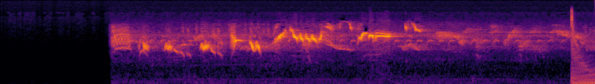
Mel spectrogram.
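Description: Birds chirping in a quick, busy series of short twittering calls, starting about a second in after a moment of silence.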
